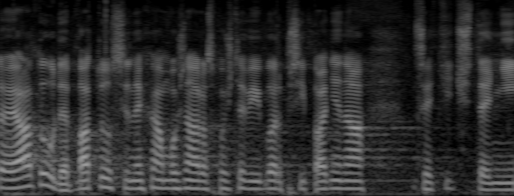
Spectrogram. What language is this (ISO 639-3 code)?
ces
